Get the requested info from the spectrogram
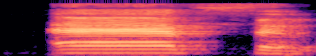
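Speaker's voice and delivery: "অ্যাপেল" with a long, stretched "অ্যা"; lengthened first vowel. Shown as a demonstration. Teacher giving a German umlaut example, first vowel lengthened. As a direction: draw out the start of "অ্যাপেল". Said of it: "একটু দীর্ঘ করে বলতে হবে".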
